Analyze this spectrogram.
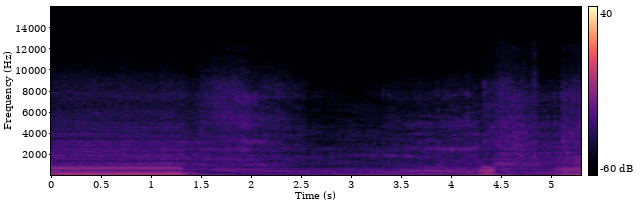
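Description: A chainsaw engine idles, then slowly winds down.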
